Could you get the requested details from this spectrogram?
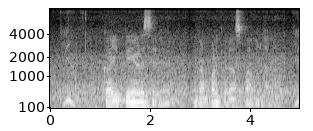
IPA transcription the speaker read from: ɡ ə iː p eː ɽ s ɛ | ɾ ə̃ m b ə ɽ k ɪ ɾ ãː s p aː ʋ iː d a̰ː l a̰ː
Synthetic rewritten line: k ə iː p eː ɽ s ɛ | ɾ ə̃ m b ə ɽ k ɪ ɾ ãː s p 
